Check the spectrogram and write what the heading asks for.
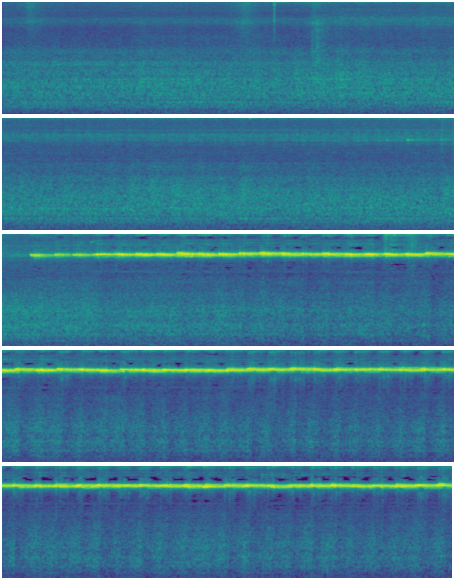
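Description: Pillar drilling machine running steadily. About nine seconds in, a loud, steady high-pitched whine sets in and stays as the loudest sound.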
